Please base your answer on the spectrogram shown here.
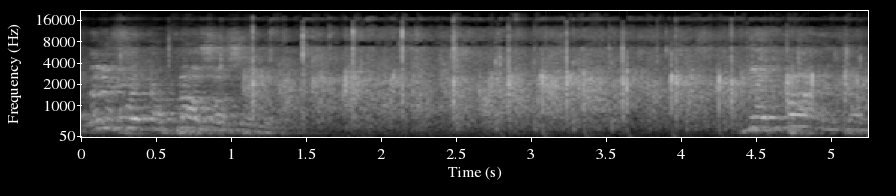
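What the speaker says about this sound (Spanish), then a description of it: "Dale un fuerte aplauso al Señor." A church congregation bursts into sustained, loud applause that fills the whole stretch, with a preacher's voice speaking over it.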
